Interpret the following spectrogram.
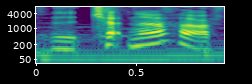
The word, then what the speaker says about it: Chetna: Along with Hannah, we've got our special guest, Chetner. I pronounced your name.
